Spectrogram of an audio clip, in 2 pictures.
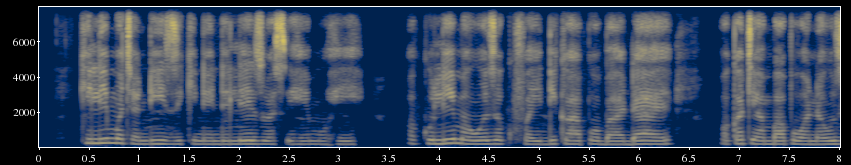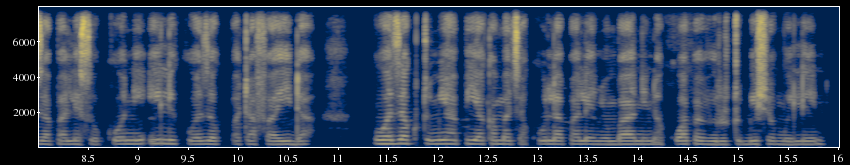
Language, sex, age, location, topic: Swahili, female, 18-24, Kisumu, agriculture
